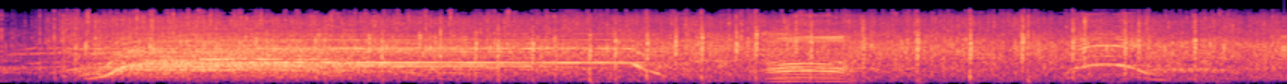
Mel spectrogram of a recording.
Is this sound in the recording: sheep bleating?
no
